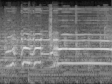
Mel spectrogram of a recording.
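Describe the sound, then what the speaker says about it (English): Chicken in the video game Danganronpa: Trigger Happy Havoc, giving a short run of close clucks and a drawn-out crow-like call, clear and alone with no talk. "Let's check every chicken. It's a chicken."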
